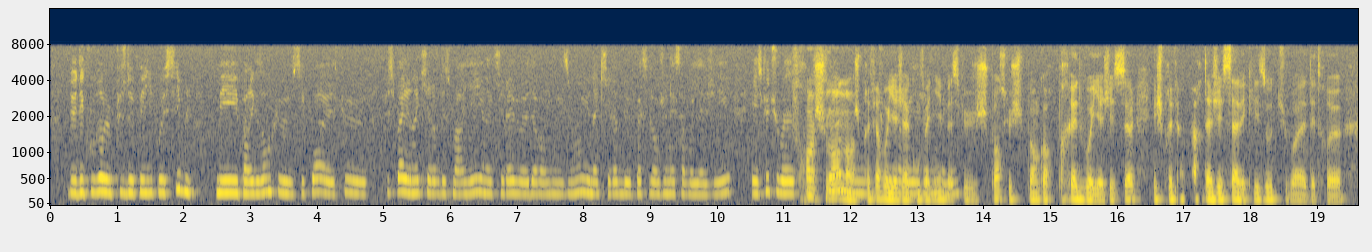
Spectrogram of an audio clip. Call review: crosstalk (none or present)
present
